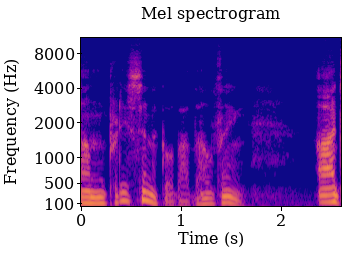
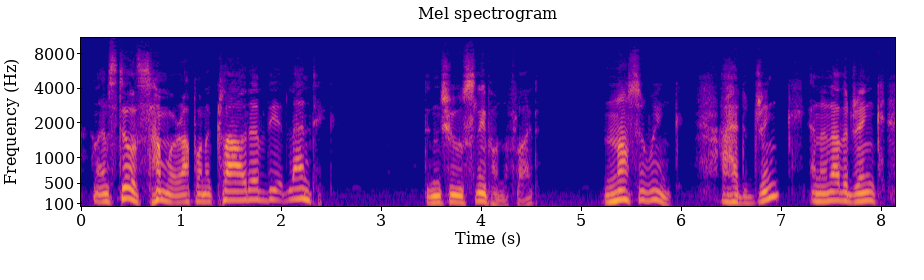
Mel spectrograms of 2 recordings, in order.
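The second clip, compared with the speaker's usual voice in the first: lightly voiced bubbly flatmate, higher; giddy and a little tipsy, pitched up; a hint of a breathless, excited girl; excited tipsy young woman; 5 semitones higher, 5 dB louder than usual. Andrea on her flight.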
